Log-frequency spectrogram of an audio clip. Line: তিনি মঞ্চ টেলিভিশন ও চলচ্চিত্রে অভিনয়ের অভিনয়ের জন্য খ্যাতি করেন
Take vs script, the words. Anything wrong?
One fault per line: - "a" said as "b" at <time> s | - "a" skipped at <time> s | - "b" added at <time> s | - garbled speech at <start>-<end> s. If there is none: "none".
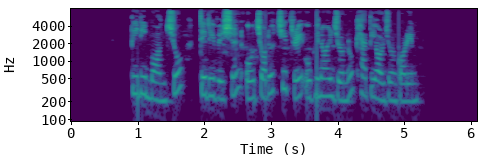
- "অভিনয়ের" skipped at 4.0 s
- "অর্জন" added at 4.6 s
